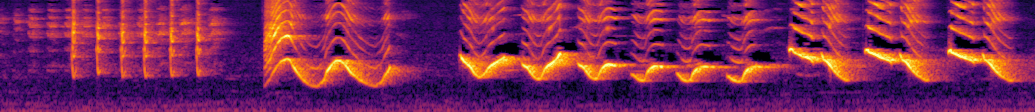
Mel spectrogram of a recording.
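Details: Laughingthrush singing to provoke another bird: a quick train of clicking notes, then loud, deep-looping whistles and a long string of rising-falling whistled phrases repeated roughly every half second.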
